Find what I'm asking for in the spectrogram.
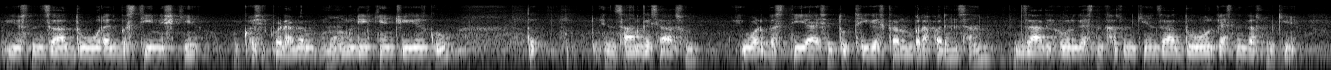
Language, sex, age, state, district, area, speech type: Kashmiri, male, 45-60, Jammu and Kashmir, Budgam, rural, spontaneous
